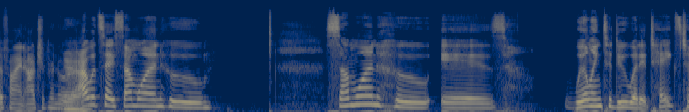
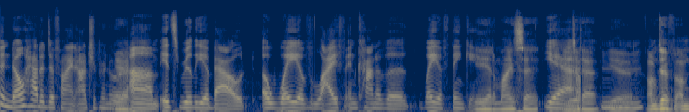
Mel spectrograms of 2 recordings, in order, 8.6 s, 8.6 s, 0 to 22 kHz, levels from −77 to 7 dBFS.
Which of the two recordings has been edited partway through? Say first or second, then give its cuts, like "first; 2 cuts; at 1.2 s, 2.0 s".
second; 2 cuts; at 1.6 s, 7.2 s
